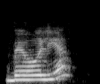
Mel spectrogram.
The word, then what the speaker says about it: Veolia: Veolia, agradezco me confirmen si la pronunciación es correcta.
